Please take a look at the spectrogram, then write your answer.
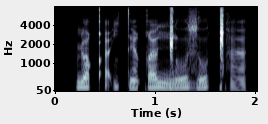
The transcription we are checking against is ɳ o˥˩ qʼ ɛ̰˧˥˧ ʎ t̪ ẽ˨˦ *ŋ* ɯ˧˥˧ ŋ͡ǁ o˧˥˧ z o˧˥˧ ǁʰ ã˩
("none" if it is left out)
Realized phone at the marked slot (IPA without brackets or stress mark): q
